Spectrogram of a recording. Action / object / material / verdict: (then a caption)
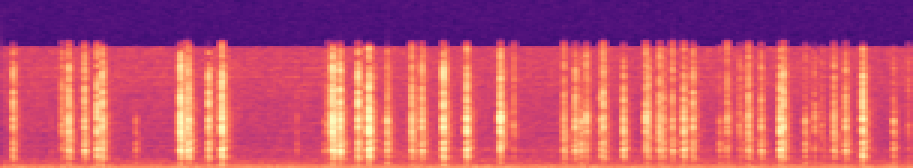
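tap / spiral notebook with glossy paper cover / paper / none. Fingers and nails tap rapidly along the bottom edge of a spiral notebook with a glossy, cute puppy paper cover. The result is a quick, irregular stream of bright, crisp clicks over a steady low hum.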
